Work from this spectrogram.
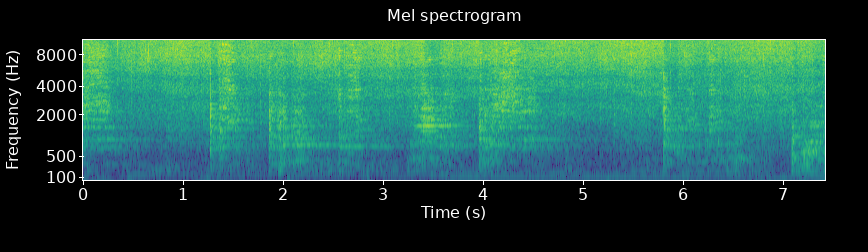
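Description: Beef fried rice sizzles steadily on a Camp Chef FTG600 flat top griddle, loud and close, with repeated spatula scrapes and tosses roughly every second against a low hum.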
